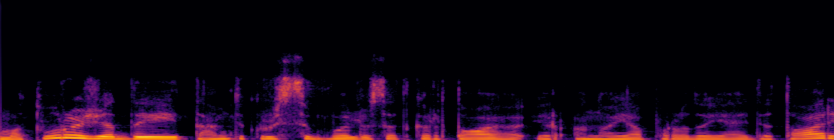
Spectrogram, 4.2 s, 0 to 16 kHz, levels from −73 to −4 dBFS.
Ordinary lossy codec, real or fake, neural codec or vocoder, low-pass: Opus, 24 kbps; real; none; 7.2 kHz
